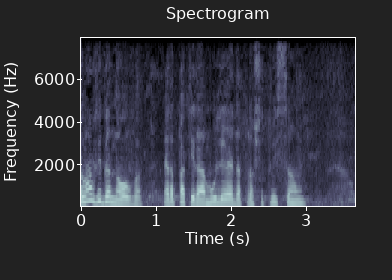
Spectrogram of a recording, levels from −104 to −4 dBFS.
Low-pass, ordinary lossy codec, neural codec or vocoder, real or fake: none; none; codec, 16 kHz, 2 kbps, FunCodec, trained on Chinese and English, 25 frames a second; fake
